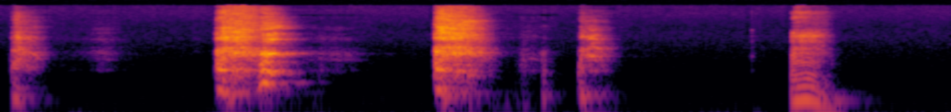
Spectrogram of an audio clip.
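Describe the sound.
Coughing from a person who has been ill for days: several harsh, separate coughs, some doubled, spaced by short silences, with no talking.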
